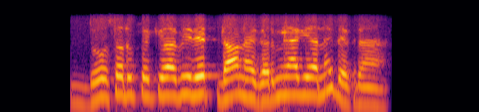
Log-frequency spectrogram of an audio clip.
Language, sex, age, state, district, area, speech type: Hindi, male, 30-45, Bihar, Vaishali, urban, conversation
